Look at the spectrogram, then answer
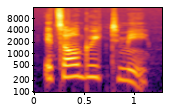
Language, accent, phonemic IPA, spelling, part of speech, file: English, US, /ɪts ˌɔːl ˈɡɹiːk tə ˌmiː/, it's all Greek to me, phrase, En-us-it's all Greek to me.ogg
- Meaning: I don't understand any of it; it makes no sense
